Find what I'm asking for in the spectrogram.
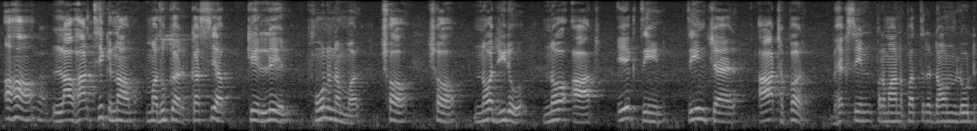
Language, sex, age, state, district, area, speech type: Maithili, male, 45-60, Bihar, Saharsa, rural, read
